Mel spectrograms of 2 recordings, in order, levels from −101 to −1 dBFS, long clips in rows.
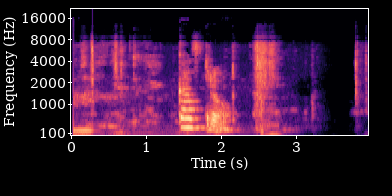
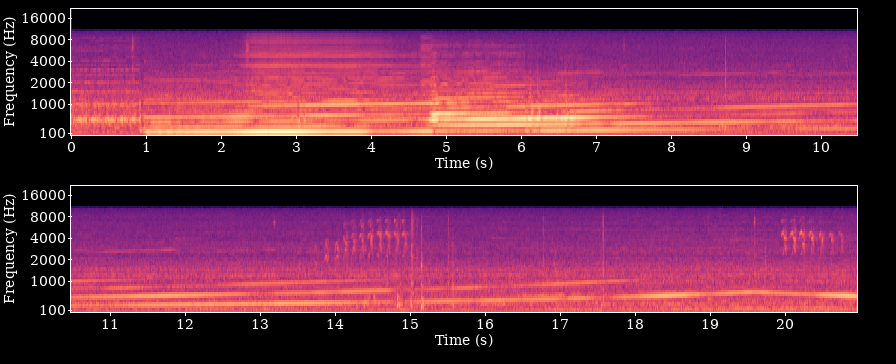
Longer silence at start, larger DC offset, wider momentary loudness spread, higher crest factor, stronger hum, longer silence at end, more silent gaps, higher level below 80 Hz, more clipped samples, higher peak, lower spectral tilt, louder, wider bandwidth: about the same, 0 s vs 0 s; second, under 0.1% vs 2%; first, 21 LU vs 18 LU; first, 20 dB vs 14 dB; neither; first, 0.15 s vs 0 s; neither; about the same, -46 dBFS vs -50 dBFS; neither; about the same, 0 dBFS vs 0 dBFS; second, -3.5 dB/octave vs -8 dB/octave; second, -17 LUFS vs -14 LUFS; about the same, 9.6 kHz vs 9.8 kHz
